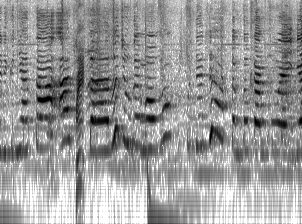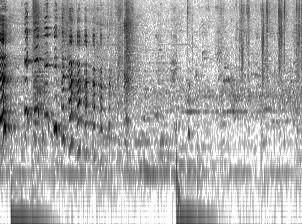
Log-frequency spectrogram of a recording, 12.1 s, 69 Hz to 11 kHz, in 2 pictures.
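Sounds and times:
background music: 0:00.0 - 0:12.0
women laughing: 0:06.0 - 0:08.6.

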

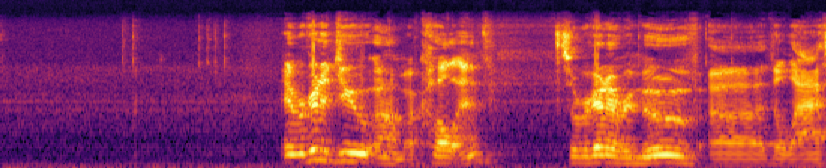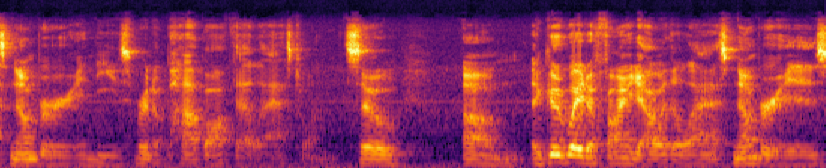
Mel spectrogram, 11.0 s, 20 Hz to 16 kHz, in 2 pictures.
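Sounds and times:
computer mouse clicks: 0:00.8 - 0:01.6.

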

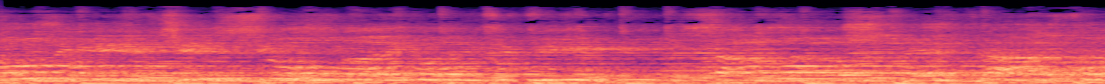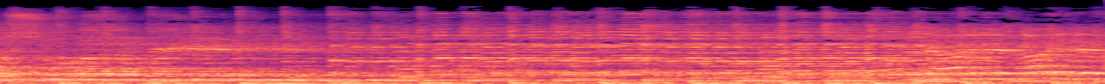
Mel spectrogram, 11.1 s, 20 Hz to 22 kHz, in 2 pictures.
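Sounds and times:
accordion playing held notes: 0:07.1 - 0:11.0.

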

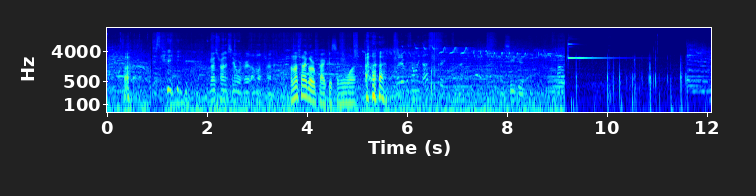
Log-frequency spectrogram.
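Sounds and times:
high bell-like ding: 0:09.2 - 0:10.4.

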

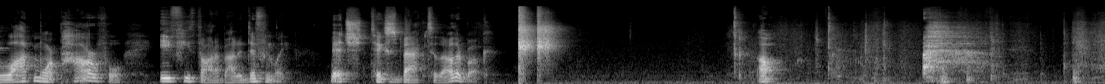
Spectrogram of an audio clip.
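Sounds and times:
finger snaps: 0:05.2 - 0:05.7.

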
